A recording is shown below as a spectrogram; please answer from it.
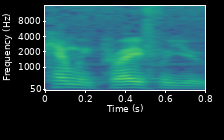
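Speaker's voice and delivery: large, full voice. Retelling how a very big man, hand on his shoulder, asked him; big voice. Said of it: "In this big kind of voice".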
